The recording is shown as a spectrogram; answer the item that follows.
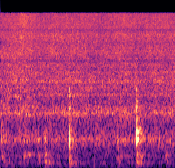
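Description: Onion and curry-leaf masala sizzling in hot oil in a saucepan as a spatula stirs and scrapes it, with a steady hiss throughout. The spatula knocks against the pan a couple of times, most sharply near the end.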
